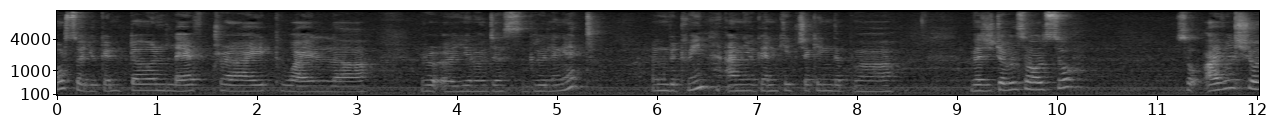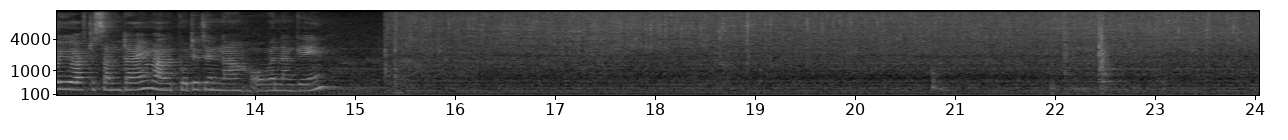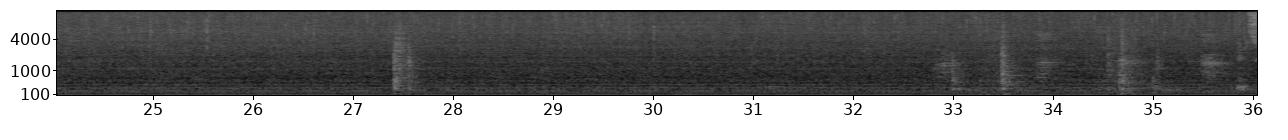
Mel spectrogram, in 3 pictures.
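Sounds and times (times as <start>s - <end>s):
low oven hum: 0.0s - 36.0s
chicken sizzling in oven: 15.3s - 36.0s.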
